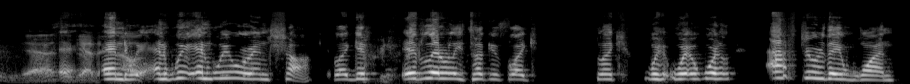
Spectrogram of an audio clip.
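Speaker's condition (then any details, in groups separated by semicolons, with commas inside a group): Cerebral palsy; wheelchair user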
